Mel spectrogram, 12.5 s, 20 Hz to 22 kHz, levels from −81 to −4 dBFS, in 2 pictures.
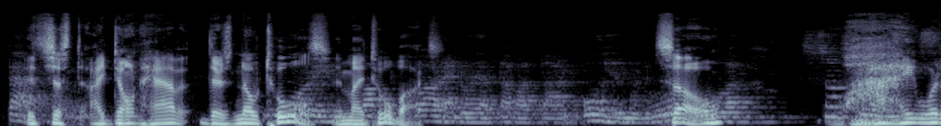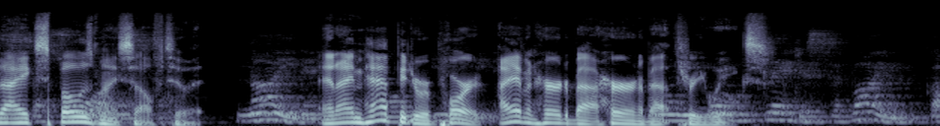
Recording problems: voice in the background; noticeable; throughout; 15 dB below the speech

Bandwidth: 14.5 kHz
